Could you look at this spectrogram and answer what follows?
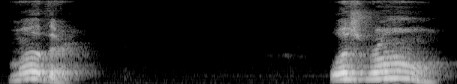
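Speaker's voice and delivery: put-on high, worried little girl asking her mother; small frightened child calling to mother; a child woken by commotion on a plane; little girl's voice.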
